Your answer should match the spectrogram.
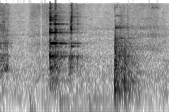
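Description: A metal karahi is set down on the stove with a couple of clanking knocks, metal against metal, close and moderately loud with no talking.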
